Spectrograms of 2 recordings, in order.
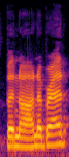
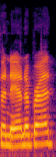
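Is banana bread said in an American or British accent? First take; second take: British; American. First: It is said with a British accent. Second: It is said with an American accent.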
